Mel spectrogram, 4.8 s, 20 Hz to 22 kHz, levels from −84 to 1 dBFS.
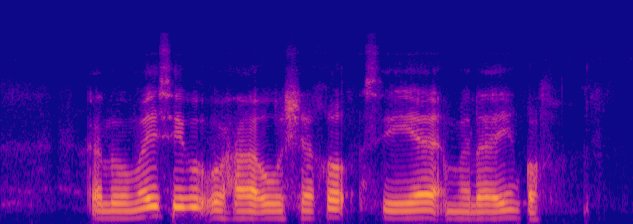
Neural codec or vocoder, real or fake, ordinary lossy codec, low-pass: none; real; Opus, 16 kbps; 10.8 kHz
